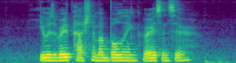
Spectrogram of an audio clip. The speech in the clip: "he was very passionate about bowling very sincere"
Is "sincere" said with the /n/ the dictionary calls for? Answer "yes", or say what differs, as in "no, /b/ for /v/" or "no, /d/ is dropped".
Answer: yes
